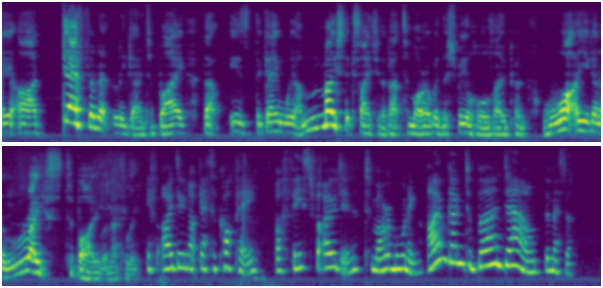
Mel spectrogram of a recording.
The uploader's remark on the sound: Essen Spiel '16 Live Report. Episode recorded in an Essen hotel room so please forgive any reduction on sound quality.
